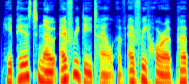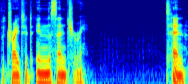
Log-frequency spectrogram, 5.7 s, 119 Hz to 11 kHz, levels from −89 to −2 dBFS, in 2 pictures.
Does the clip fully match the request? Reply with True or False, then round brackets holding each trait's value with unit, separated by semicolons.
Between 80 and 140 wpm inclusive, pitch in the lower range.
False (150 wpm; 120 Hz)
